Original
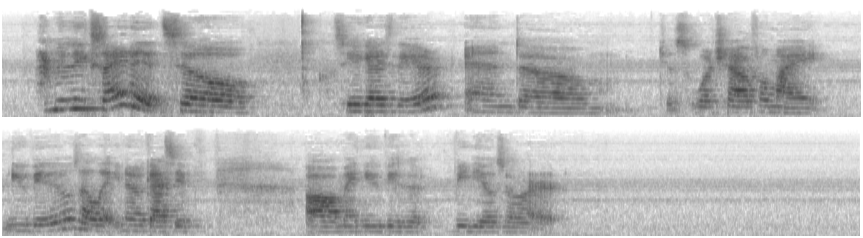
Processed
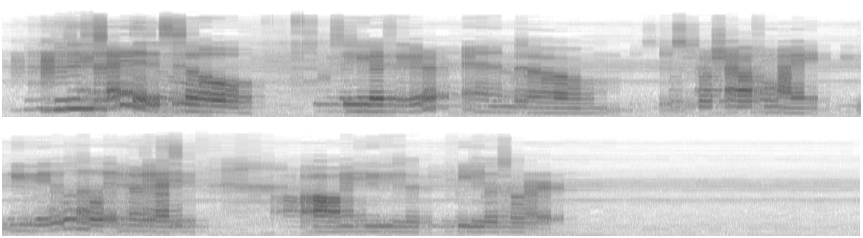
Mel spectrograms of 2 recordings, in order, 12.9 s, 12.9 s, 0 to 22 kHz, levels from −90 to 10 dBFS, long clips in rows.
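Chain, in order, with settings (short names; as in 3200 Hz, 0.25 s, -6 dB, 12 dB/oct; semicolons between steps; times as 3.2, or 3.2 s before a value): stepped spectrum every 0.1 s; reverse echo 0.225 s -15 dB; gain -7 dB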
